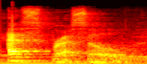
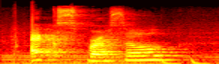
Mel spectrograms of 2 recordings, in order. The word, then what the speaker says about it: espresso: espresso pod it is espresso s-e-s and with this list it's even better espresso there is you're putting a letter there that is not there expresso that's not the way the word is spelled the word is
